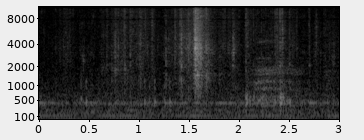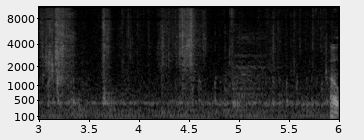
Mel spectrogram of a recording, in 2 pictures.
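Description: Hands breaking up food over a crock pot filled with rice and water. There are scattered soft crunches and small splashes as pieces drop into the liquid, over a faint steady hum.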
